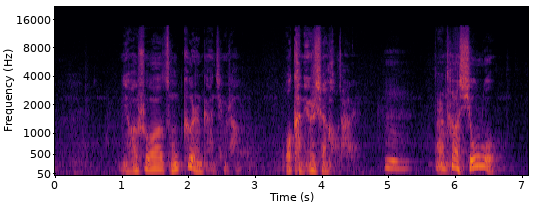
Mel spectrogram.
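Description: A middle-aged man speaks slowly and calmly, close by.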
